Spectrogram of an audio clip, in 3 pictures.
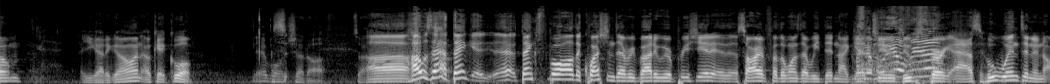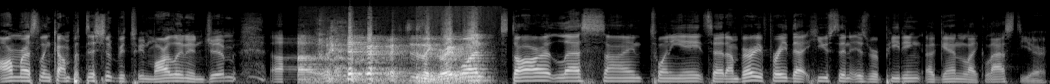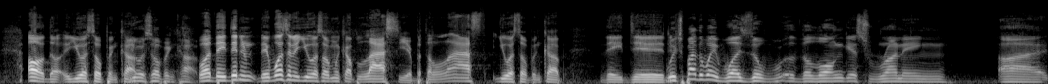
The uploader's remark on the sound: We are coming to you live from Subaru Park today!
